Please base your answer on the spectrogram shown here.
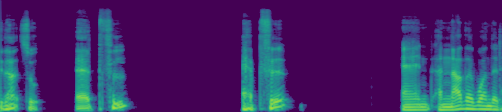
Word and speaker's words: Äpfel: So to give you an example, it would be, for example, in the word Äpfel.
